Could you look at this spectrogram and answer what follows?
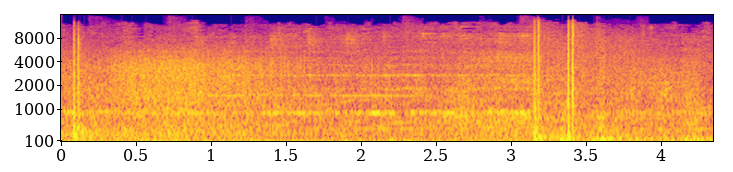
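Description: Fireworks burst at Disneyland with a steady crackling background and two sharp, close pops near the end.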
